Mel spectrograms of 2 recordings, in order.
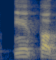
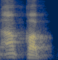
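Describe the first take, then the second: First: The first vowel is an i sound. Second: The first vowel is an a sound. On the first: The speaker calls it right. "iqab bukan aqab" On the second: The speaker calls it wrong. "bukan aqab"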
